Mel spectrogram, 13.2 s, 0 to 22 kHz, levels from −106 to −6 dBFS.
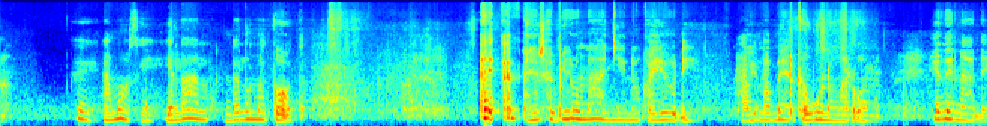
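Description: A speech recording with three network faults close together. From 6.35 to 6.98 s there is repeated packet loss (robotic sound): four short holes, the longest about 39 ms, are each patched by stretching the preceding sound, so roughly a sixth of that stretch is synthetic and the speech turns choppy. Unlike a plain dropout, the holes never fall to silence, and unlike steady codec artefacts the roughness comes and goes with each gap. Shortly after, two separate short concealed packet losses follow at 7.55 to 7.62 s and 7.63 to 7.70 s, each filling about 40 ms. Here the receiver continues the last sound from its pitch or as shaped noise and then blends back, which gives a brief smear or wobble and may swallow a consonant. These are isolated single holes rather than a run, so they lack the sustained robotic texture of the earlier stretch.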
